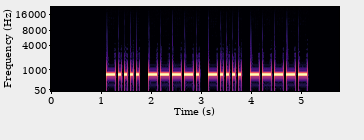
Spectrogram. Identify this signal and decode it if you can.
Morse code, heard as a keyed tone, about 20 wpm, 700 Hz. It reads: 6960
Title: Numbers - 4-Digit 20wpm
